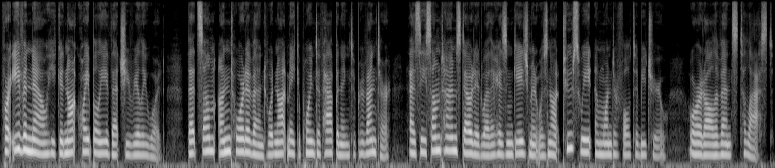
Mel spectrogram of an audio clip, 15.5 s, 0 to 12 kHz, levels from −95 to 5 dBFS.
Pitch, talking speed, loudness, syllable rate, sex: 200 Hz, 180 wpm, -20 LUFS, 5.0 syllables/s, female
